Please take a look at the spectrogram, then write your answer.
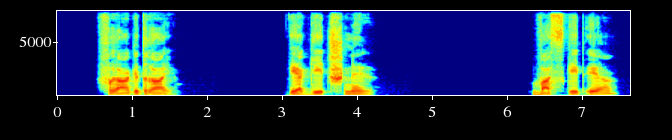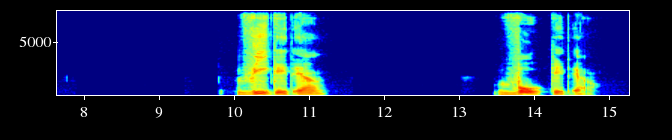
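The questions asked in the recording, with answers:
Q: Er geht schnell.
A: Wie geht er?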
